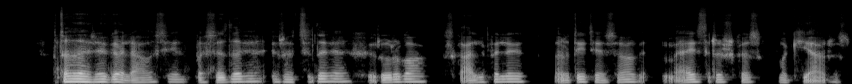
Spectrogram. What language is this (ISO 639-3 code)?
lit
